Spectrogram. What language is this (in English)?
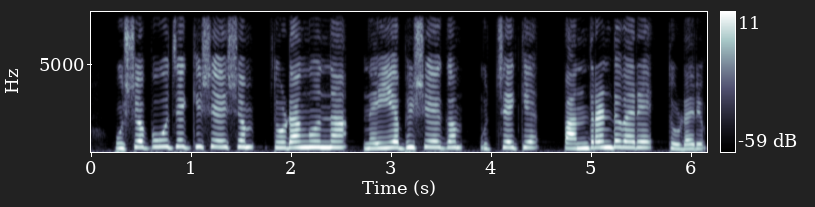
Malayalam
